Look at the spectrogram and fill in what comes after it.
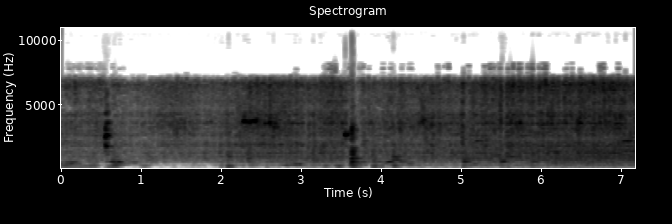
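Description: Cashews sizzling steadily as they fry in ghee in a small enamel saucepan on a gas stove. A steel ladle clinks against the pan twice, about half a second in and again after about three and a half seconds.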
